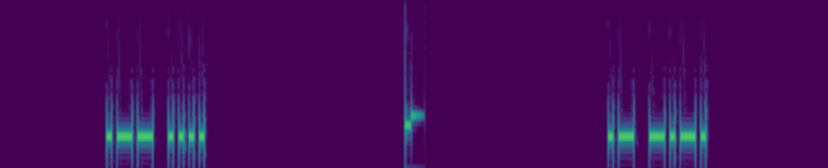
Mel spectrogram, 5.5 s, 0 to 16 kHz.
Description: Morse code, heard as a keyed tone, about 36 wpm, 700 Hz. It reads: WH AC
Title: Top Two Letter Combinations in Words 35wpm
